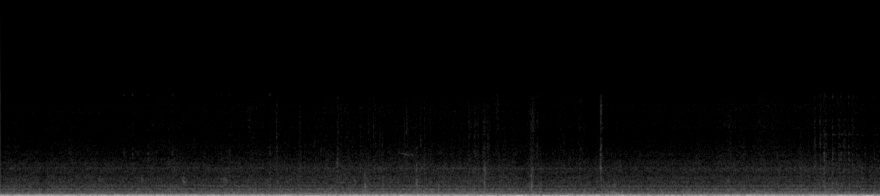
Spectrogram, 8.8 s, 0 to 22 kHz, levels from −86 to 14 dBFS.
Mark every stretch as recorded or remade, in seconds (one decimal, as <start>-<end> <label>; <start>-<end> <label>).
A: 0.0-5.2 recorded; 5.2-6.8 remade; 6.8-8.8 recorded

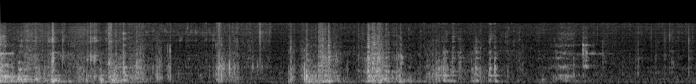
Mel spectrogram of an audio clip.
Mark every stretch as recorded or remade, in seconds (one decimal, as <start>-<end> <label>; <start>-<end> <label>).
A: 0.0-1.4 remade; 1.4-2.5 recorded; 2.5-3.2 remade; 3.2-5.4 recorded; 5.4-7.0 remade

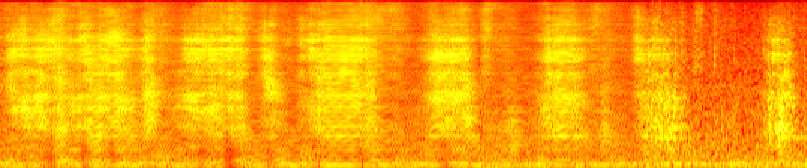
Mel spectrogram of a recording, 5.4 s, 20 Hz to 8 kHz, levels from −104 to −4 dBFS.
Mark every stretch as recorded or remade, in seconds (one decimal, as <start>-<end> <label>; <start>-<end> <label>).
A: 0.0-4.3 remade; 4.3-5.4 recorded

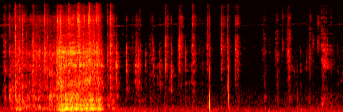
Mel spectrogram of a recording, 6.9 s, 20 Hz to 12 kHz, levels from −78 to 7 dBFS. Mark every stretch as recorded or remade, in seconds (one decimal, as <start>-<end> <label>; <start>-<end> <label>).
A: 0.0-6.9 recorded

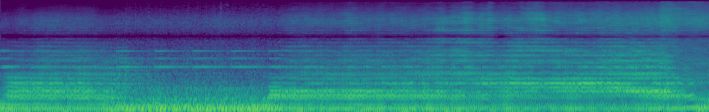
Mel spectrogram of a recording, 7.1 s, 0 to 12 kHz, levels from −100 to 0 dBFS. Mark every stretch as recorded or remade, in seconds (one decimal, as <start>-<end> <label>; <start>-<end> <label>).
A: 0.0-1.1 remade; 1.1-2.8 recorded; 2.8-7.1 remade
